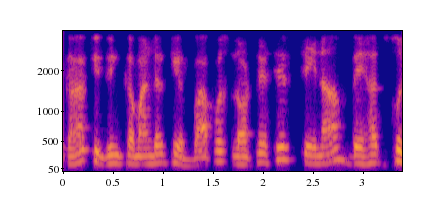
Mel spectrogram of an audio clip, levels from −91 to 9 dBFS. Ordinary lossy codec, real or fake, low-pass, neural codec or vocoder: none; fake; 3.6 kHz; codec, 44.1 kHz, 2.6 kbps, SNAC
